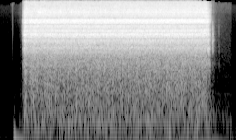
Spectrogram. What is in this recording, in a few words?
Household Phones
